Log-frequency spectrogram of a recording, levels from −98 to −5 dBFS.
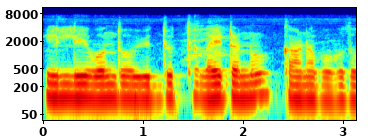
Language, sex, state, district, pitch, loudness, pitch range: Kannada, male, Karnataka, Koppal, 115 Hz, -16 LUFS, 110-120 Hz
